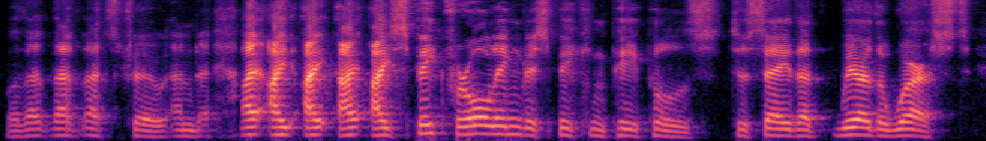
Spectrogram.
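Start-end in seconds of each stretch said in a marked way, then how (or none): none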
